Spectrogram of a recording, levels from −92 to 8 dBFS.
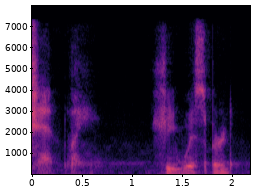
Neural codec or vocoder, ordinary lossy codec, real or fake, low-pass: codec, 16 kHz, 2 kbps, FreqCodec, larger model; AAC, 48 kbps; fake; 7.2 kHz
